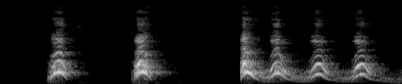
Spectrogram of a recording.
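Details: A female pet Boxer, Luna, gives two separate barks, then a rapid run of four bouncing, arched barks close together.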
